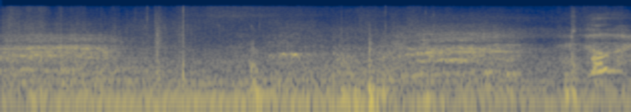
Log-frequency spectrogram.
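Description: Horses whinnying, two long calls a few seconds apart, with a couple of soft knocks in between.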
